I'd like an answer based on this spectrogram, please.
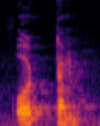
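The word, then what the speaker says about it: autumn: ठीक है कोलम कोलम थोड़ी बोलते हैं कोलम ऑटम क्या बोलते हैं ऑटम सोलम है ना सोलम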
